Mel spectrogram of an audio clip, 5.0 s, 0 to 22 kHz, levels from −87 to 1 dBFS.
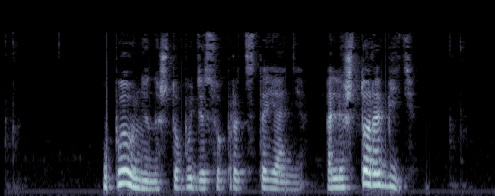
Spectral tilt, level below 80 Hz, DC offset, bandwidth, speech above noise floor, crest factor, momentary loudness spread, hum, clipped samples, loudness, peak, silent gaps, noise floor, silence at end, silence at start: -5 dB/octave; -64 dBFS; under 0.1%; 11.5 kHz; 44 dB; 20 dB; 15 LU; none; under 0.1%; -24 LUFS; -6 dBFS; none; -67 dBFS; 0.85 s; 1.05 s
